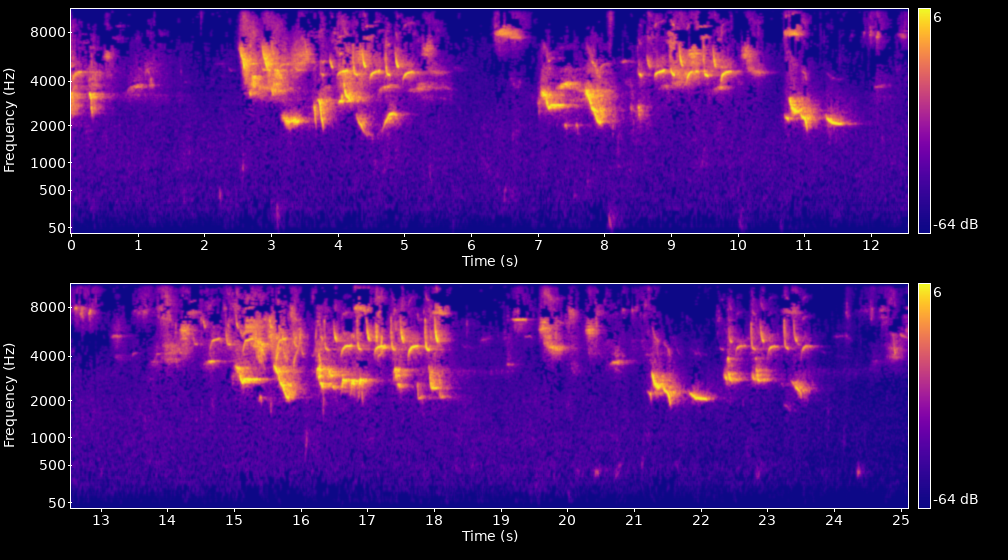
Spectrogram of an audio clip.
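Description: Songbird singing in repeated phrases of quick high chirps and trills, each a few seconds long with short pauses between them.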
